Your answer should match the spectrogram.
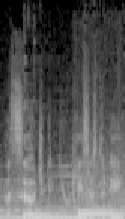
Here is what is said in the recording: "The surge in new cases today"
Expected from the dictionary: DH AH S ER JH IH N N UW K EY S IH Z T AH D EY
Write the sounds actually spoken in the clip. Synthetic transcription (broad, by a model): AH S ER CH IH N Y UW K EY S IH Z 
